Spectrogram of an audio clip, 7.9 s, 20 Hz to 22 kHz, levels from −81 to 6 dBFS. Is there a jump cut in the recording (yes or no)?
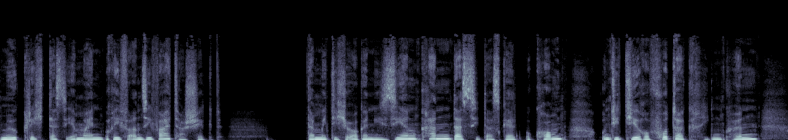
no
